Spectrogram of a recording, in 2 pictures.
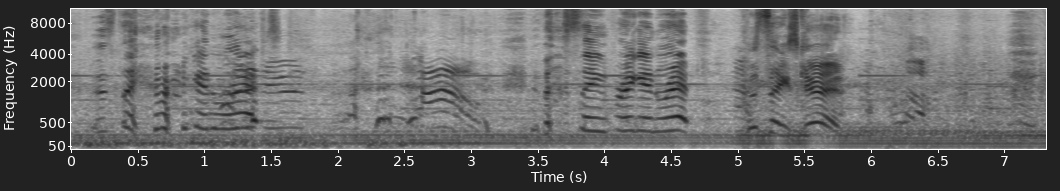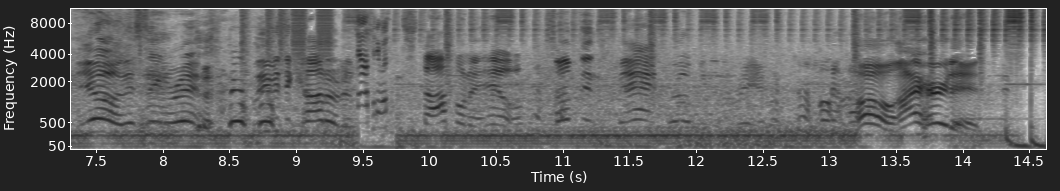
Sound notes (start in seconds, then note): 9.4 beep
